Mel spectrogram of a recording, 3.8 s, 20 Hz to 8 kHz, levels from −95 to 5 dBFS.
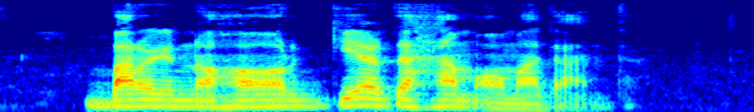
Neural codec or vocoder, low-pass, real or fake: none; 7.2 kHz; real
